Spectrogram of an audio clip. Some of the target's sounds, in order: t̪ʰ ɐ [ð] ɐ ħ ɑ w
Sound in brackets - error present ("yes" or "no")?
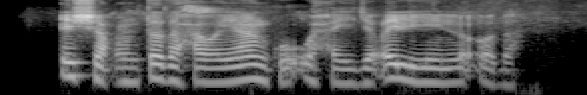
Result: no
